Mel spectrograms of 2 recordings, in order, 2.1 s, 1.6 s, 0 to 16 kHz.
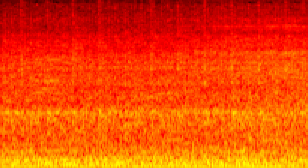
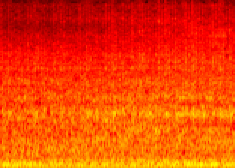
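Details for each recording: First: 2003 Ford F-350 7.3L Powerstroke turbo diesel, 93K miles, idling: steady low clatter with faint metallic rattle from loose chrome cap on muffler; pushing on it stops rattle, clamp needs tightening. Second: One-owner 2003 Ford F-350 Super Duty Lariat 7.3L Powerstroke turbo diesel, 93,176 miles, engine bay: deep, steady diesel clatter at idle with an even beat, no misses or knocks; runs strong and smooth, normal idle.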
